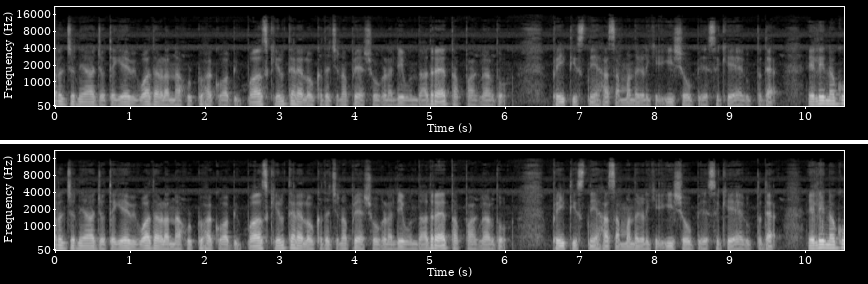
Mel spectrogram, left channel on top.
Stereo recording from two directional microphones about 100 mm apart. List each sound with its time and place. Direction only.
0.0 s speech: 20° right (ahead or behind)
